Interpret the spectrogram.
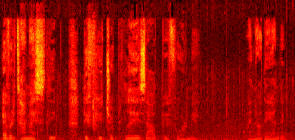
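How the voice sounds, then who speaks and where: A woman playing a troubled video game seer haunted by visions, speaking in a halting, cryptic, trancelike way. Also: fairly low pitch, level tone, noisy background, close to an everyday voice. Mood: ominous, prophetic. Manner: halting, cryptic, drifting between trance and fear. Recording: music behind the voice.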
